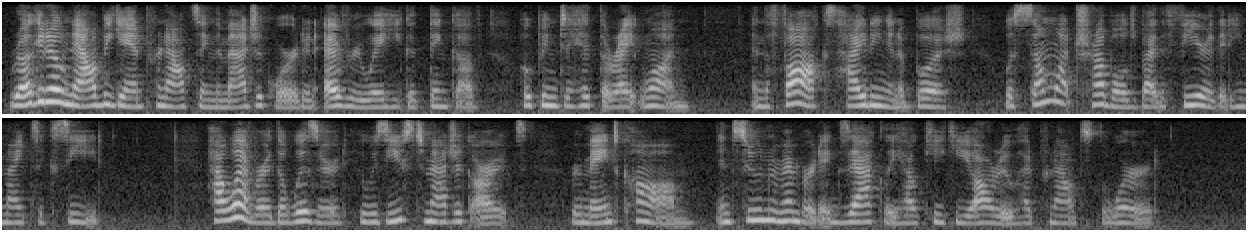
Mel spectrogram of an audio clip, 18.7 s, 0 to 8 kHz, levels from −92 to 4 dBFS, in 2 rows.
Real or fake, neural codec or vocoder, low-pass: real; none; 7.2 kHz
